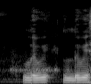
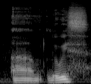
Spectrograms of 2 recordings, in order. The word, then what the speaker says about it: Luis: of fucking shit, was Louis Scott. Luis Scott, sorry. I got to pronounce it correctly. He's Spanish.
